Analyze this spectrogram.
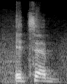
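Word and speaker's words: עצב: Etzeb, ok. Etzeb, ça s'écrit E-T-S-E-B.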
